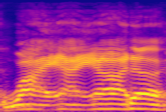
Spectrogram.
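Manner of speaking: cartoon sailor voice, winding up. Retelling own past words while winding up: Popeye voice. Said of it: "winding up like Popeye".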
